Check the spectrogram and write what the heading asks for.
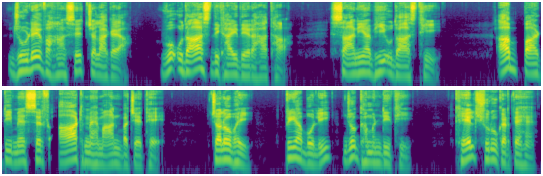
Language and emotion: Urdu, neutral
